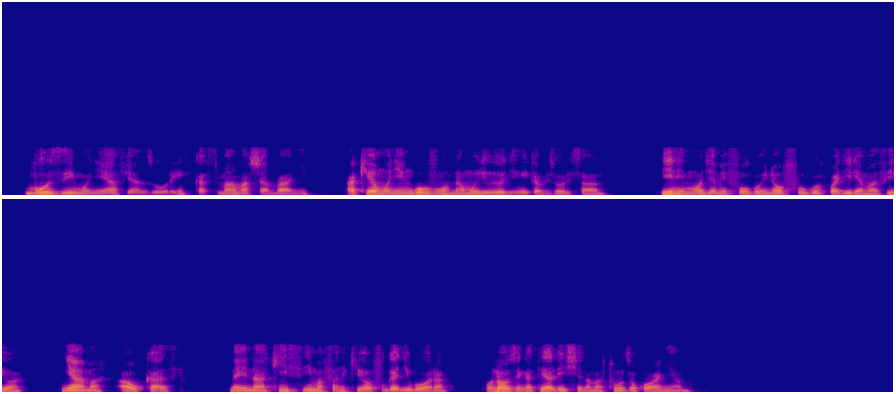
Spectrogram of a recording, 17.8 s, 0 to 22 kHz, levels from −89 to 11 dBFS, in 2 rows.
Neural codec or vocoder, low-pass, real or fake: codec, 24 kHz, 0.9 kbps, DualCodec; 5.4 kHz; fake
